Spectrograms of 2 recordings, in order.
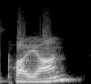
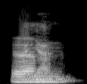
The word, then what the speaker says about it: Payan: Yeah, the Persian pronunciation is Payan. Payan.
